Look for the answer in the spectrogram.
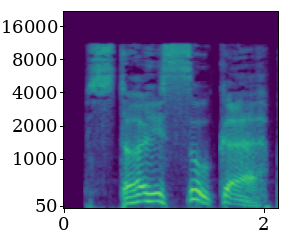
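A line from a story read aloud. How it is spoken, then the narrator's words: Hissed by the leader. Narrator (Russian): прошипел вожак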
